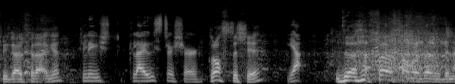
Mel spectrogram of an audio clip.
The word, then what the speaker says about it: Gloucestershire: can't just keep which isn't scaring pigeons at gleester sure airport let's should we go for that again gloucestershire gloucestershire yeah the first time i've ever been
